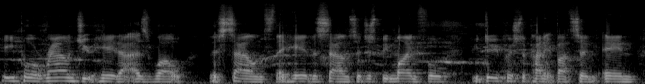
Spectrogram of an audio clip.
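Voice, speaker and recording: A man's voice: medium pitch, fairly even intonation, moderate pace, noisy background. Man giving a casual walkthrough. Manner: informal, matter-of-fact explaining. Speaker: roleplay server member giving a tutorial. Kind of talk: casual screen walkthrough of a game system.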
